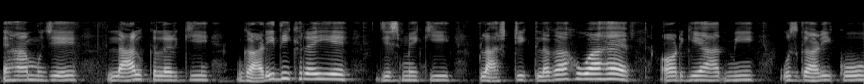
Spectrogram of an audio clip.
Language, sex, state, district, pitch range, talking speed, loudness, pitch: Hindi, female, Punjab, Pathankot, 195-215 Hz, 145 wpm, -20 LUFS, 200 Hz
